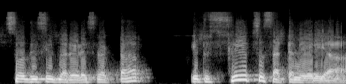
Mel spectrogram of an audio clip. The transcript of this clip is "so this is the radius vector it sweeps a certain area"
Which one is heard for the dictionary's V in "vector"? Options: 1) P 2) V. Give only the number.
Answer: 1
